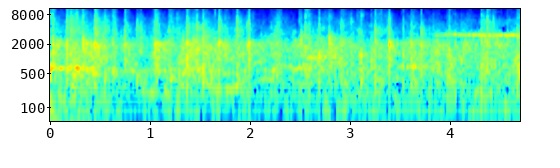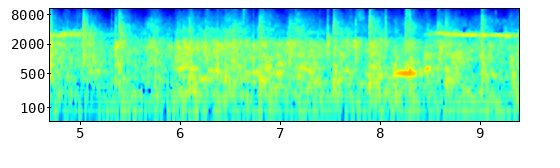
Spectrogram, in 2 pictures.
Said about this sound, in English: I understand this is at a Best Buy, and the applause that you're hearing is actually staff applauding and thank.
